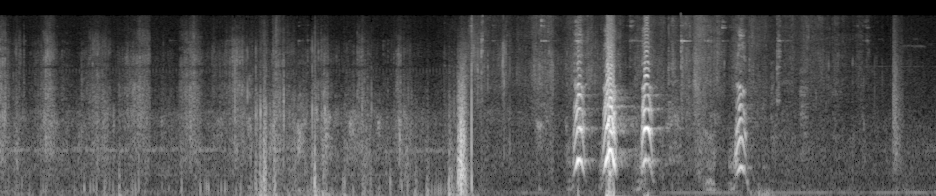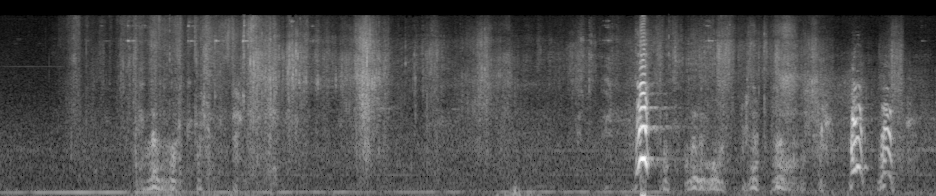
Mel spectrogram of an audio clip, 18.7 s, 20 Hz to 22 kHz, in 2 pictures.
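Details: Poodle filmed on 11/7/2009 with a Samsung DualView compact camera: a few sharp, harmonic barks bunch together around six seconds and return near the end, with quieter rustling and a faint low hum between them.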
